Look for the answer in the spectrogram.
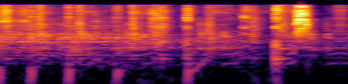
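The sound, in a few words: Troy-Bilt tiller engine pull start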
